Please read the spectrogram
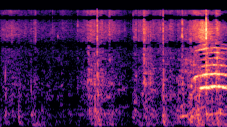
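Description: Cardboard shoe boxes being handled in a shipping carton: faint, uneven scuffing and rustling of cardboard. Near the end a voice starts an exclamation.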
